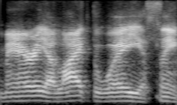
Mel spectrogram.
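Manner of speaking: put-on thick, broad Texan accent, laid on. Quote what he said to Mary after a pause, in a broad Texan accent. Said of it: "he said in his broad Texan accent".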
